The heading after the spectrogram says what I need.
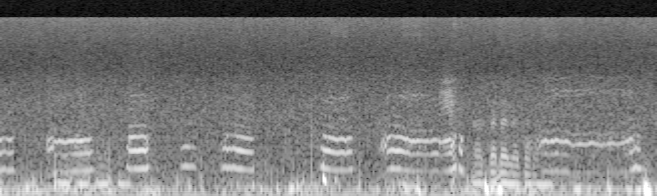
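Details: Infant crying: short, rising-and-falling wavering cries and whimpers, fairly quiet, with some room noise underneath.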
